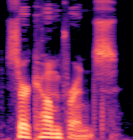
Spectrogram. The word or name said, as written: circumference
